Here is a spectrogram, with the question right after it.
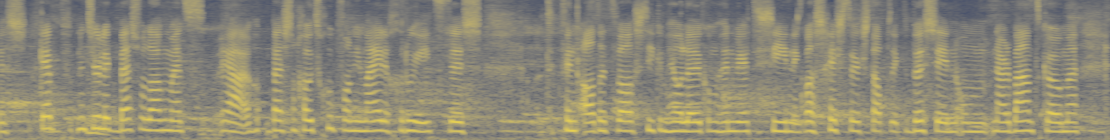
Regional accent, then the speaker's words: Amsterdam, North Holland, Netherlands; Ik ben in Amsterdam geboren, ben daar opgegroeid. Wel naar een international school geweest, gewoon voor mijn schooltijd. Maar mijn moeder is Wels en mijn vader is Zuid-Afrikaans / Australisch.

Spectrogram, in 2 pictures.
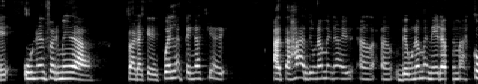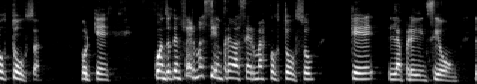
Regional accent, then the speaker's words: Venezuela; si tuviéramos a mi país de origen, Venezuela

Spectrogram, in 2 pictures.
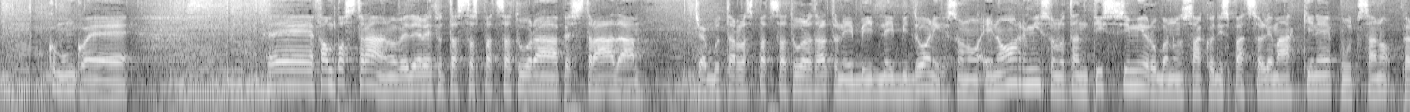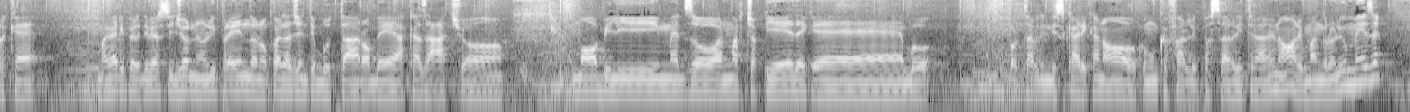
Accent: Milan, Lombardy, Italy; moved away as an adult; now in Rome, Italy; Sono dalla Gran Milano e sono venuto qua a Roma per lavorare.

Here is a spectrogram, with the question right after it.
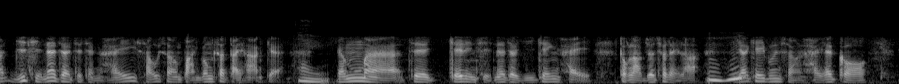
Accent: Hong Kong; 我哋香港人

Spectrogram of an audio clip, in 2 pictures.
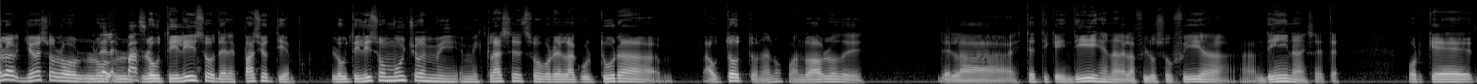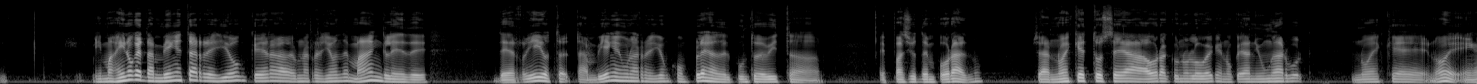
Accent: Cuba; accent: Cuban; moved away; Ya con 10 años aquí, era para que a lo mejor mi acento hubiera variado, ¿no? Pero yo no me dejo. Y no es porque no lo quiera, es porque parece que por naturaleza no acepto, o sea, me sigo manteniendo muy cubano

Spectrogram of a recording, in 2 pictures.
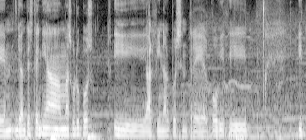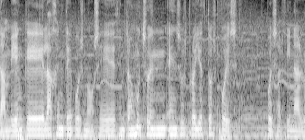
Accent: Burgos, Castile and León, Spain; Sí, yo soy de Burgos.

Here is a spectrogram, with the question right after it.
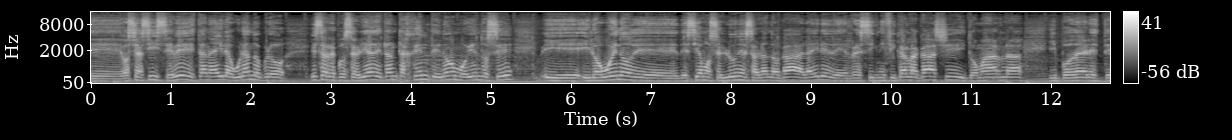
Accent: Concepción del Uruguay, Entre Ríos, Argentina; born there; also born or lived in Buenos Aires; Concepción del Uruguay.

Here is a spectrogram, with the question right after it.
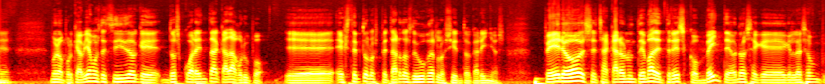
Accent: Sondika, Basque Country, Spain; yo es que soy de Sondica, claro

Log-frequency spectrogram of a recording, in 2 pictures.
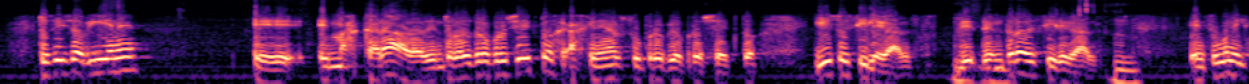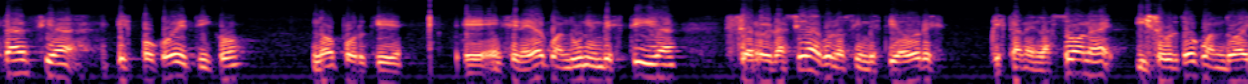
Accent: Argentina; Yo lo digo como investigador argentino

